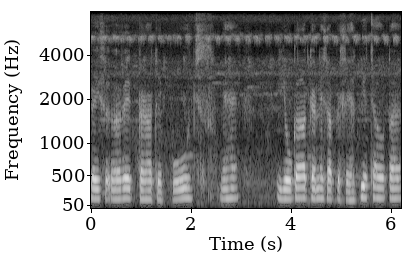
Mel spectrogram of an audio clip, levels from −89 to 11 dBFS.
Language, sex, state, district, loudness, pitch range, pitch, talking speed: Hindi, male, Bihar, Patna, -15 LUFS, 145-155 Hz, 150 Hz, 155 wpm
